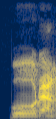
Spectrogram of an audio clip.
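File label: "borang", Malay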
